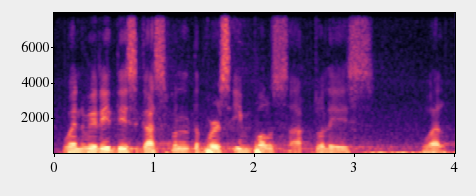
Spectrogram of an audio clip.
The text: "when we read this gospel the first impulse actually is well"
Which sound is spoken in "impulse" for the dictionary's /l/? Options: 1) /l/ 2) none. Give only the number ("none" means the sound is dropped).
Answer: 1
